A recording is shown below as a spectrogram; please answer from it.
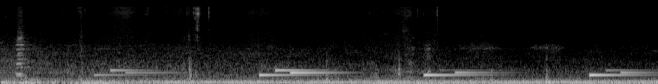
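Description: Ford F-150 Raptor's warning chime: a three-note chime repeating four times, about every second and a half, because the driver's door is open. Under it runs the steady low hum of the truck's 3.5-litre twin-turbo V6 idling.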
